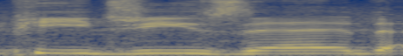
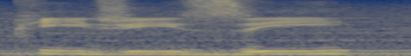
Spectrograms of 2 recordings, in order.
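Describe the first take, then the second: First: The last letter is pronounced zed, British style. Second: The last letter is pronounced zee, American style. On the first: It matches how most of the commentators say it. "I do want to say P G Z. I want to fit in with the uh, the accents" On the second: It is the speaker's own natural way of saying it. "so I got to stick with P G Z"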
